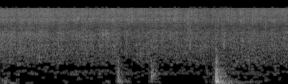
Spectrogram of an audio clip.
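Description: Cube steak sizzles steadily as it browns in a hot frying pan for a gravy dish, a constant close hiss broken by a few soft thuds as pieces are flipped or moved.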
